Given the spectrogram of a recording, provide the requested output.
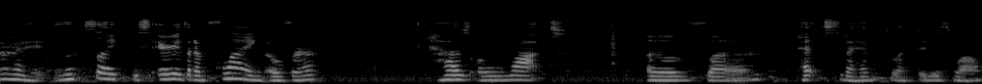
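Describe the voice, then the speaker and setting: Her voice is medium in pitch, somewhat breathy, with ordinary pitch variation. The woman speaks very slowly, leaving long, frequent pauses. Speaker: gaming streamer. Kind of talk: live gameplay stream. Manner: slurred speech; hesitant, many fillers.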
